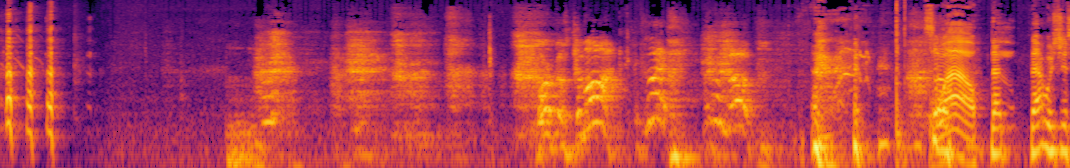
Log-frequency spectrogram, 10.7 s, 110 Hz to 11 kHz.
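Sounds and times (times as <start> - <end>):
laughter: 0.0 - 0.9, 8.0 - 9.3
several actors panting and gasping heavily after running: 2.5 - 5.6, 6.6 - 9.4
speech: 5.5 - 8.4, 9.2 - 10.6.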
